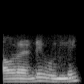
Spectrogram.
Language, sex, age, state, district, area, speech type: Telugu, male, 18-30, Telangana, Medak, rural, conversation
